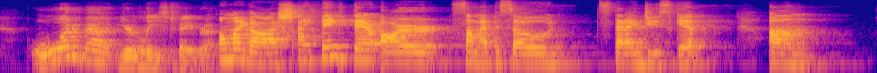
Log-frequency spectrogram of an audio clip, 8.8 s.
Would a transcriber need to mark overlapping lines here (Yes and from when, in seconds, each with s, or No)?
No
